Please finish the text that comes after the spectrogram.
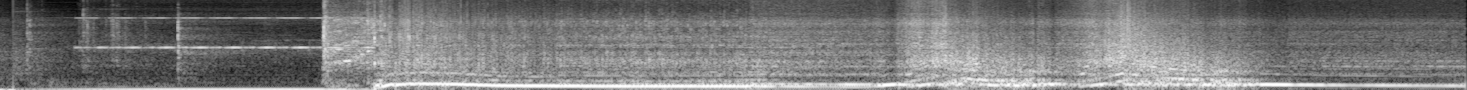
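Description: A black Ferrari LaFerrari hybrid starts with a sharp crank-and-catch, then settles into a loud, steady idle punctuated by two quick throttle blips that swell and fall, heard close and alone.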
